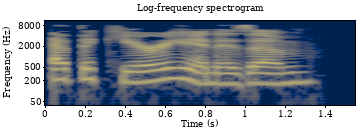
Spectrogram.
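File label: "epicureanism", British English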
